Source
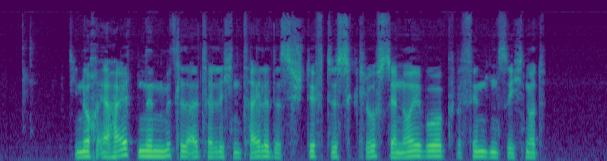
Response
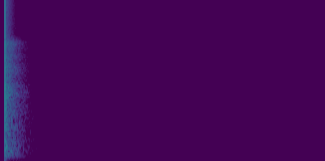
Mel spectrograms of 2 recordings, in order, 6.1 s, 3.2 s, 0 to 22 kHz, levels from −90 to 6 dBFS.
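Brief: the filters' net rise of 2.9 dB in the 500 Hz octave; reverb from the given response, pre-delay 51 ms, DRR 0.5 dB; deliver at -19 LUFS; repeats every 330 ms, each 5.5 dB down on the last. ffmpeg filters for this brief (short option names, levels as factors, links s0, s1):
-filter_complex "[0:a]equalizer=f=500:t=o:g=3.5,aecho=1:1:330|660|990|1320|1650|1980|2310:0.531|0.281|0.149|0.079|0.0419|0.0222|0.0118,asplit=2[s0][s1];[1:a]atrim=start_sample=2205,adelay=51[s2];[s1][s2]afir=irnorm=-1:irlink=0,volume=0.891[s3];[s0][s3]amix=inputs=2:normalize=0,volume=1.12"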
